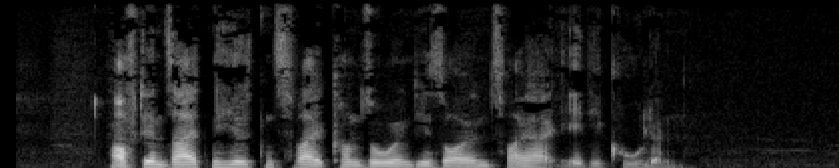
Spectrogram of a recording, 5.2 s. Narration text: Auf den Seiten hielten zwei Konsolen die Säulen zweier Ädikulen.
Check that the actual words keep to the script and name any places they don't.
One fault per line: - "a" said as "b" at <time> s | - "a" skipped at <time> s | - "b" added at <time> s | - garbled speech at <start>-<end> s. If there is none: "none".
none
